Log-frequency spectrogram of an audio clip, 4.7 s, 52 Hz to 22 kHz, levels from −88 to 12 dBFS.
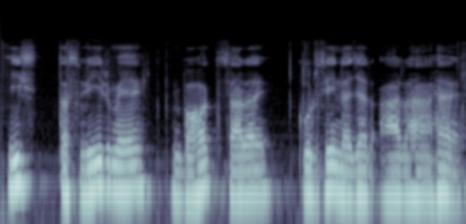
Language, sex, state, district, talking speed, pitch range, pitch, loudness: Hindi, male, Bihar, Patna, 130 wpm, 110-130 Hz, 115 Hz, -16 LUFS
